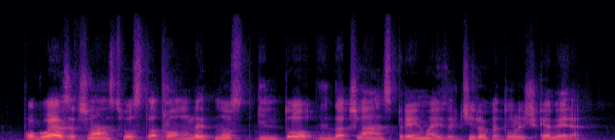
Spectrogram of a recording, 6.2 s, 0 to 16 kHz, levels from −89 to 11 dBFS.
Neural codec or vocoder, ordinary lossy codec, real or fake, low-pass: codec, 44.1 kHz, 2.6 kbps, SNAC; none; fake; 14.4 kHz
